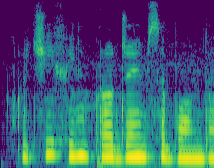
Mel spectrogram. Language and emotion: Russian, neutral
